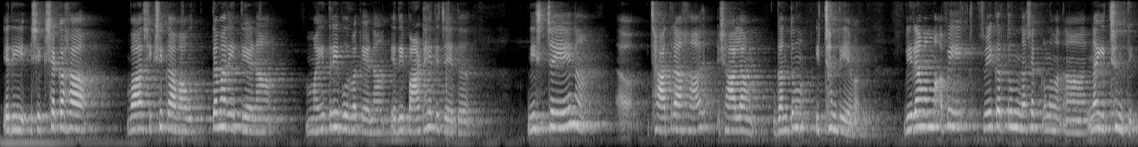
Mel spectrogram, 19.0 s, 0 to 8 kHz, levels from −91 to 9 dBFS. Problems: none marked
